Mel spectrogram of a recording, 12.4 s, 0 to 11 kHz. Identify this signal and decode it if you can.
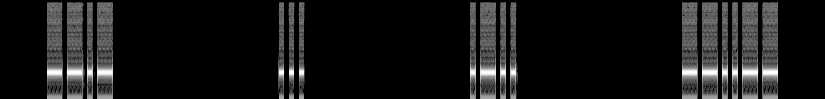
Morse code, heard as a keyed tone, about 16 wpm, spaced as for 3 wpm, 800 Hz. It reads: QSL,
